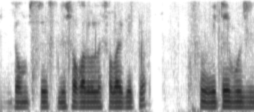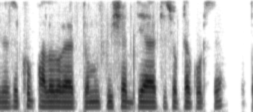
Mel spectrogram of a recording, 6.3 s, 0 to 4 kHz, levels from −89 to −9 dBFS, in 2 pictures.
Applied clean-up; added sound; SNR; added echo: neural separator model SepFormer WHAM!.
